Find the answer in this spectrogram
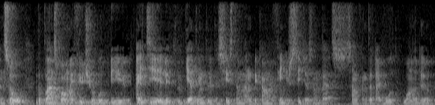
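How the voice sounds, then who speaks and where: A man with a Russian accent and a very deep, low pitch talks at a fairly quick pace with hardly any pauses and monotone, flat intonation, amid noticeable background noise and audible room echo. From Russia, St. Petersburg. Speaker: university student. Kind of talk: interview.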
